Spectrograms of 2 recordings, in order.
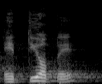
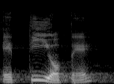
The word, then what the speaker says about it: etíope: va a variar porque siempre lo decía etíope, que resulta que en la mañana me di cuenta que es etíope, porque tiene tilde en la i.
